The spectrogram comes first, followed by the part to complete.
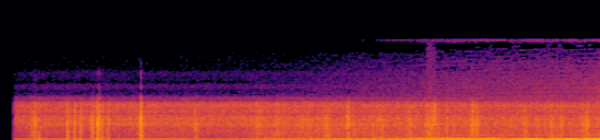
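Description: Opening of a death metal track: a steady electrical hum with scattered crackles and clicks. A deep low drone comes in about halfway through and swells louder.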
